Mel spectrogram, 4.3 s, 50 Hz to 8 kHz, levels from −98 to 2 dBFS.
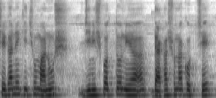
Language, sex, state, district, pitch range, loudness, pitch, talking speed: Bengali, male, West Bengal, Alipurduar, 155-170 Hz, -17 LUFS, 160 Hz, 95 wpm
